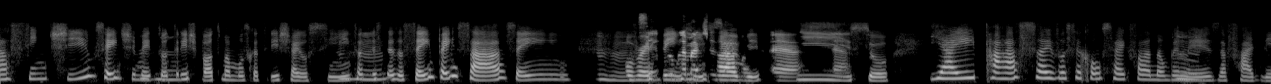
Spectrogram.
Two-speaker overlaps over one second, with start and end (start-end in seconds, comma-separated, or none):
6.2-8.5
